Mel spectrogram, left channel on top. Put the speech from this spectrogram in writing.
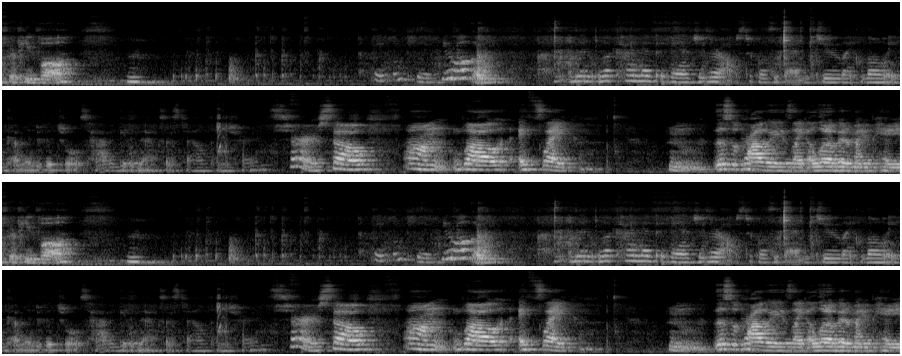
for people. Okay, thank you. You're welcome. And then what kind of advantages or obstacles, again, do like low-income individuals have in getting access to health insurance? Sure. So, well, it's like, this will probably is like a little bit of my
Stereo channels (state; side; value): identical; both; correlation 1.00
